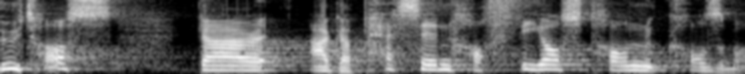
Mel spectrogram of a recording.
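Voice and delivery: bad Greek accent, poor pronunciation. Reading a Bible line aloud in Koine Greek: terrible Koine Greek accent. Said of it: "please excuse my terrible accent".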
